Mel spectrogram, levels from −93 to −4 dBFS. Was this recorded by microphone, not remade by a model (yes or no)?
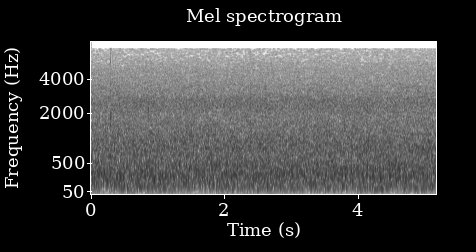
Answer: yes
